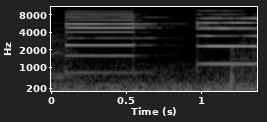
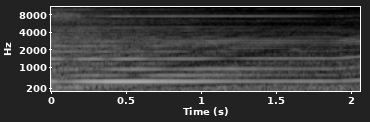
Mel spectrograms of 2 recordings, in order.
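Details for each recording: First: HobbyZone AeroScout 1.1m RC plane, already bound: speed controller gives two quick bursts of high multi-tone beeps at power-up ("two dances" means SAFE is active); normal power-up beep sequence. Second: HobbyZone AeroScout 1.1m RC plane electric motor: whine climbs slowly and steadily over a couple of seconds instead of jumping up, as the speed controller is set to a slow throttle ramp the pilot wants reprogrammed.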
